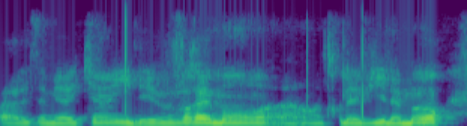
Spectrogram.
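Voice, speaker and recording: A man's monotone, flat intonation. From Paris region, France. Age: 30s. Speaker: startup founder and CEO. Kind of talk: interview.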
